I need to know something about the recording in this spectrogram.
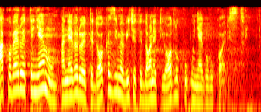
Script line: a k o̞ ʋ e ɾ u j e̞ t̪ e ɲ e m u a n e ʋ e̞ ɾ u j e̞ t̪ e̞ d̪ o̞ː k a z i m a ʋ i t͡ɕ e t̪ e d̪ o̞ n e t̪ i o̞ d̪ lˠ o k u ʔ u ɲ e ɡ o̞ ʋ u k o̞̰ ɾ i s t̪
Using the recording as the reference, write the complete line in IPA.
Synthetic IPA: a k o̞ ʋ e ɾ u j e̞ t̪ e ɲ e m u a n e ʋ e̞ ɾ u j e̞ t̪ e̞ d̪ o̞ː k a z i m a ʋ i t͡ɕ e t̪ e d̪ o̞ n e t̪ i o̞ d̪ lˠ u k u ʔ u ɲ e ɡ o̞ ʋ u k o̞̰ ɾ i s t̪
